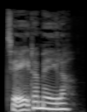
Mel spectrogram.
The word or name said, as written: teatermaler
